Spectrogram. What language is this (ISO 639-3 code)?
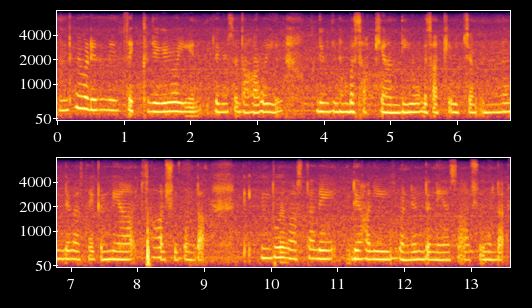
doi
